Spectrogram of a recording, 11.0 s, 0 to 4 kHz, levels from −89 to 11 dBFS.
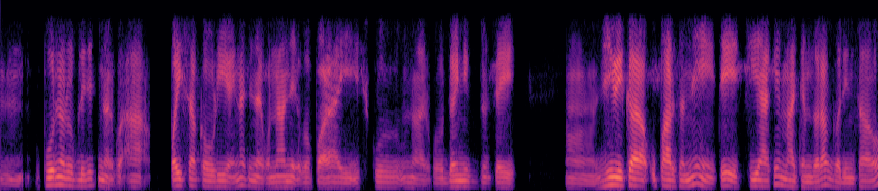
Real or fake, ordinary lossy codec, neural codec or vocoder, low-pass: real; none; none; 3.6 kHz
